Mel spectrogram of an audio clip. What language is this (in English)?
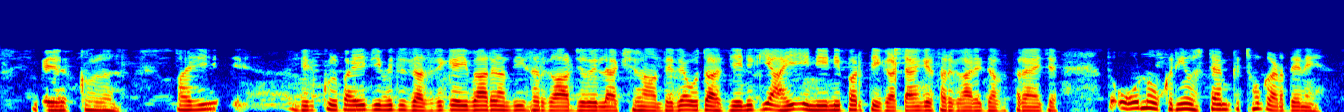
Punjabi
